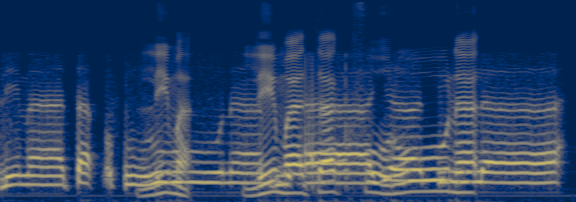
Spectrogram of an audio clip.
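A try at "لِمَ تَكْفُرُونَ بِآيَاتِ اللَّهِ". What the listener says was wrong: لما میم کے زبر کو لمبا نہ کیجیے. لما تکفرون بآیات اللہ.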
